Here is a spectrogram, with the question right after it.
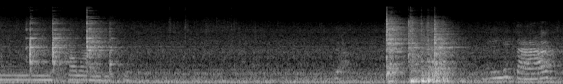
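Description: Metal frying pans (kawali) clank and scrape as a small pan is swapped for a bigger one on a home stove while cooking ginataang sigarilyas, with sharp knocks and utensil clatter and a voice talking briefly.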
